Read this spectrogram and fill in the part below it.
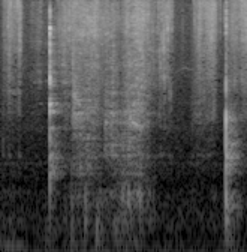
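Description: Wheat arepa dough mixed with goat tallow is mushed around in a bowl: a continuous soft, squelching stir with two sharp knocks against the bowl, close and fairly loud.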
